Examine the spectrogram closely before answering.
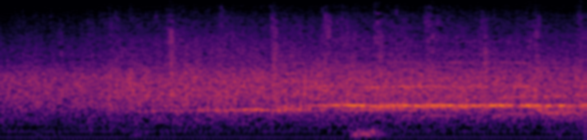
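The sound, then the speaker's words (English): Audience clapping rises as listeners are urged to keep applauding a speech. It is a steady, dense patter of many hands, fairly loud and continuous throughout, with no voices standing out. “Clap. Keep clapping.”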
